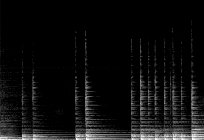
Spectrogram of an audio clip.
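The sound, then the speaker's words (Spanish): A cooking pot is struck like an instrument in a children's song. Its bright, ringing metallic tones sound as two pairs of hits, then a quick run of many strikes, each tone ringing on briefly. “Nuestra cacerola suena así.”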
